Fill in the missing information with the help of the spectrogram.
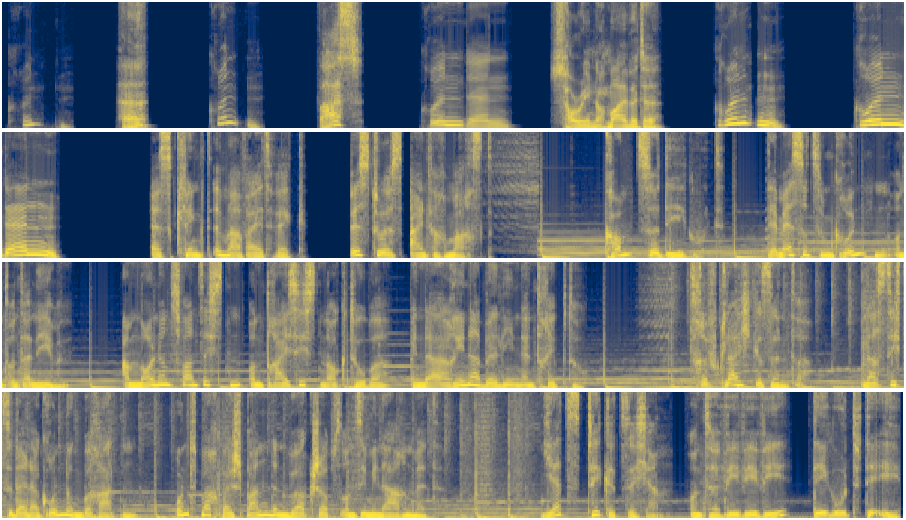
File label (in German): Funkspot; deGUT Gruenden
